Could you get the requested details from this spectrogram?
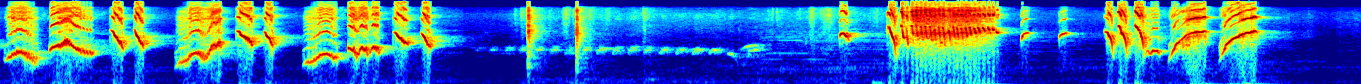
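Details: White-rumped shama singing to stir caged shamas: loud looping whistled phrases, then a soft steady thin note, a brief harsh hissing burst, and a few final sweeping whistles.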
